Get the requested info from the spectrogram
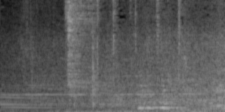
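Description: A horn-like tone slides slowly down in pitch and fades out about half a second in. A rumbling noise then takes over.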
